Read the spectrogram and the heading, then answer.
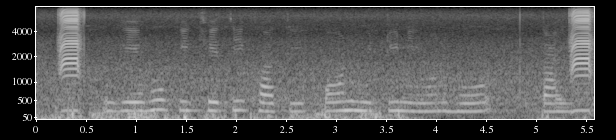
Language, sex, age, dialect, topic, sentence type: Magahi, female, 31-35, Western, agriculture, question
